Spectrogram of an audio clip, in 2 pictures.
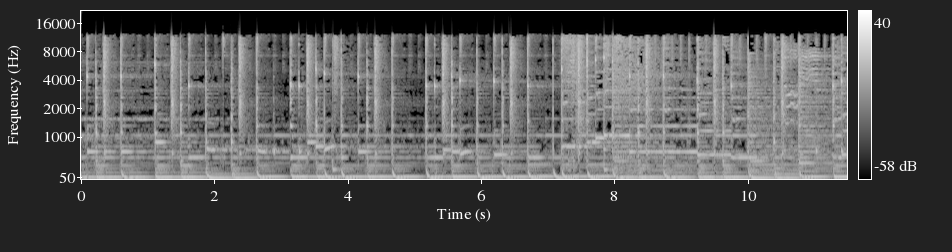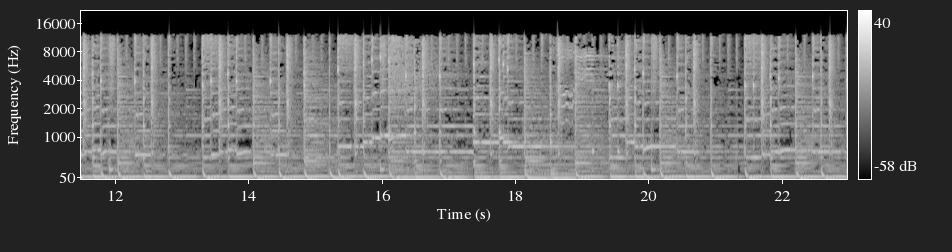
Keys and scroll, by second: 3.2 shift+d, 8.3 shift+?, 13.6-14.5 typing, 16.1 alt+{, 17.1 super+z.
